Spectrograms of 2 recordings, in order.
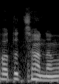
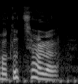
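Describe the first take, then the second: First: The last syllable has an n sound. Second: The last syllable has an r-like sound. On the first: The speaker calls it wrong. "ও বলে হতচ্ছানা, মানে ওর র উচ্চারণ হয় না" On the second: The speaker calls it right. "কথাটা হতচ্ছাড়া"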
